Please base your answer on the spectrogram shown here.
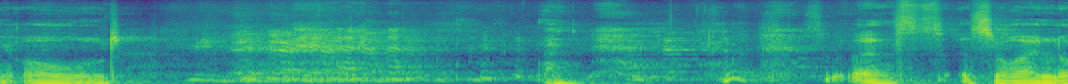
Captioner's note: audience laughs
